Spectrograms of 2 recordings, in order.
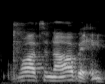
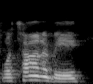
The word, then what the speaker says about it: Watanabe: I thought it was Watanabe too, but it's Watanabe.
